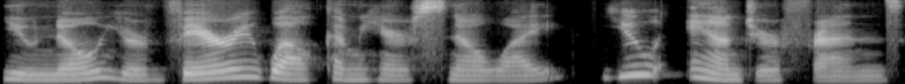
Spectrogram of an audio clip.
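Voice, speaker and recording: A female-sounding, put-on character voice at a middle pitch has a warm, gentle tone on a very clean recording with a silent background. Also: fairly slow pace. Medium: read story.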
